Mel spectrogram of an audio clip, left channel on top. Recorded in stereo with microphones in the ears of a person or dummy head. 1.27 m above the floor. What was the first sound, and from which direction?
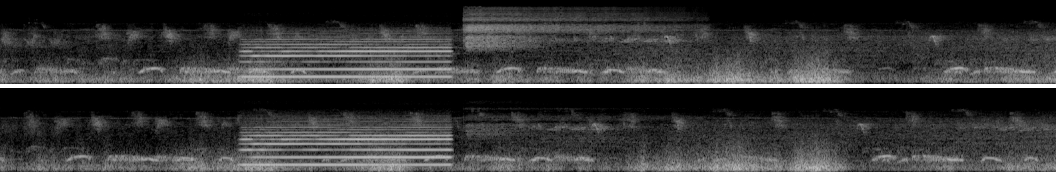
A flute, 20° right (ahead or behind).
